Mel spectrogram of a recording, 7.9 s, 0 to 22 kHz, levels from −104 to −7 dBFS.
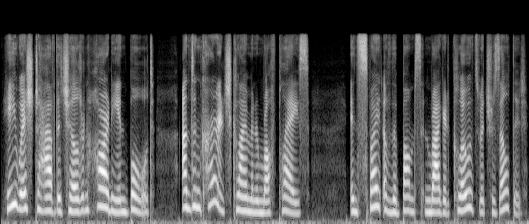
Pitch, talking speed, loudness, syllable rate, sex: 245 Hz, 190 wpm, -19 LUFS, 5.3 syllables/s, female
